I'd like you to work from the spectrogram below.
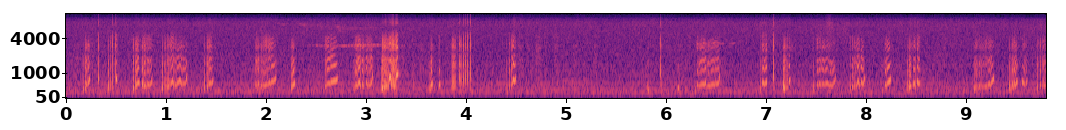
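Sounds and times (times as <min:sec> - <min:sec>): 
steady faint hum: 0:00.0 - 0:09.7
guinea pig mumbling with grunting and chuckling notes: 0:00.2 - 0:05.2, 0:05.8 - 0:09.7.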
